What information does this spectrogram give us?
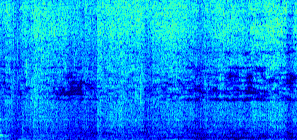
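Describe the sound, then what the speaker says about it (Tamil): A handful of coriander leaves sautéing in a pan for mint chutney: a loud, continuous hiss of frying with a faint, even bubbling underneath and no voices. "ஒரு கைப்பிடி அளவுக்கு கொத்தமல்லி இலையை வந்து எடுத்து வச்சுருக்கேன் சேர்த்துட்டு வதக்கி விடலாங்க"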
